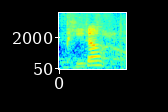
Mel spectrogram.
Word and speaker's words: pitot: call peta peta peta I've always said paid up because I think of it like a Latin eat like he is sitting with an ounce a in in Latin languages and a is pronounced ah I always think like peda when I see acronym apparently its pitot heat a wouldn't be Pete a that would sound stupid power slide through its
